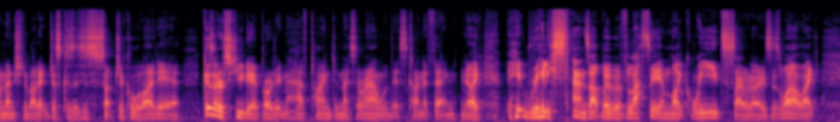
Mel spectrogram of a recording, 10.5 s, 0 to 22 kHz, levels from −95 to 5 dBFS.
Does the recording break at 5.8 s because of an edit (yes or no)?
yes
